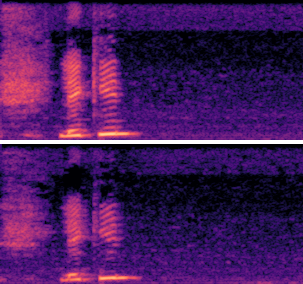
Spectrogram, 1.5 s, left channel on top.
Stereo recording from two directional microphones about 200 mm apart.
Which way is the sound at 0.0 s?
55° left (ahead or behind).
